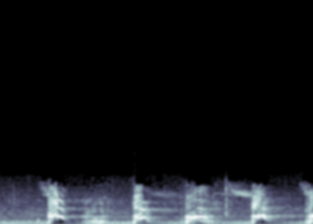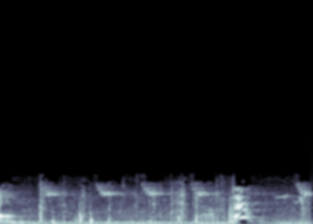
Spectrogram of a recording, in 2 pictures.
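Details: Doberman Pinscher puppy of European lineage with an imported sire, giving a run of short, sharp barks and yips, about eight in six seconds, some spaced under a second apart, over a steady low hum; a person speaks nearby.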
